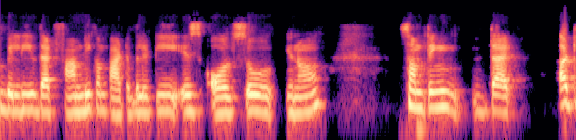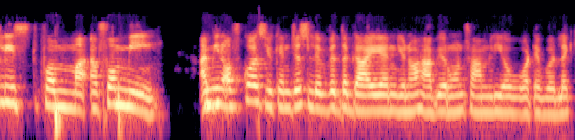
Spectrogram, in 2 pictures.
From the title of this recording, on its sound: Virtually recorded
